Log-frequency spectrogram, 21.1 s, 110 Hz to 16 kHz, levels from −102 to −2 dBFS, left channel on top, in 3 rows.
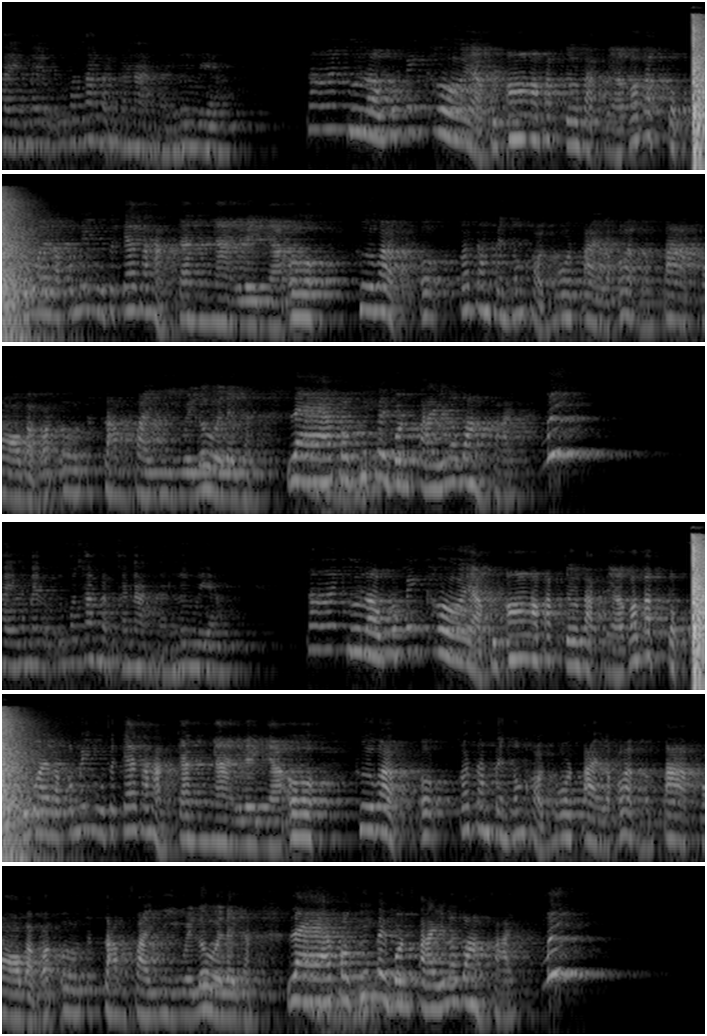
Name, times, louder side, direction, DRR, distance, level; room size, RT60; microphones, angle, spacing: voice 1, 0.0-2.2 17.0-17.8, right 2 dB, 85° right, 2 dB, 7.6 m, -65 dB
voice 2, 3.1-19.2 19.5-19.7, right 3 dB, 45° right, 5 dB, 2.0 m, -54 dB
sound 1, 6.8-7.9 8.2-8.3, right 5 dB, 30° right, 1.0 m, -36 dB
29.5 x 23.0 x 6.0 m, 1.2 s
head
